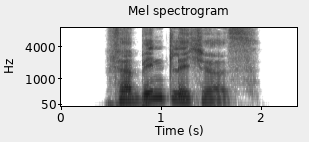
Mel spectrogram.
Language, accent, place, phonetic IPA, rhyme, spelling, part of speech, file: German, Germany, Berlin, [fɛɐ̯ˈbɪntlɪçəs], -ɪntlɪçəs, verbindliches, adjective, De-verbindliches.ogg
- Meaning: strong/mixed nominative/accusative neuter singular of verbindlich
